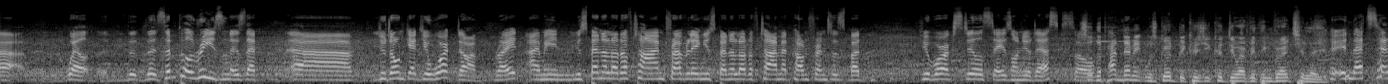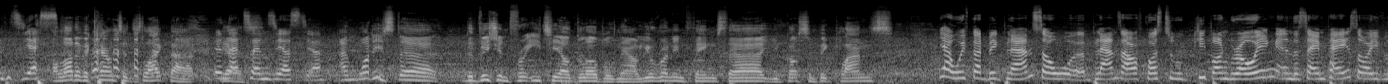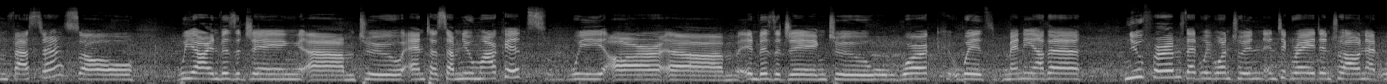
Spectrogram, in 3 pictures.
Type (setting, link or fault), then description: setting, busy venue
